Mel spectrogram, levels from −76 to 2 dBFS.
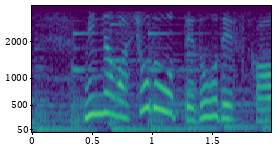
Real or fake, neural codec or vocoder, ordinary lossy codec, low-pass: real; none; none; 3.6 kHz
